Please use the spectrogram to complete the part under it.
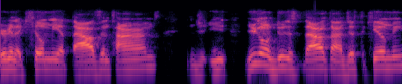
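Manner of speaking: put-on freak-out rant. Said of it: "He was freaking out".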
